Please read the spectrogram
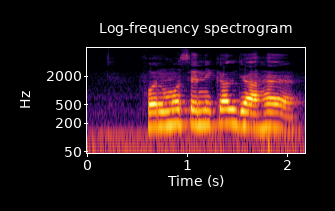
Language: Magahi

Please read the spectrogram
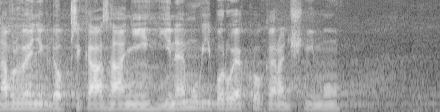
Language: Czech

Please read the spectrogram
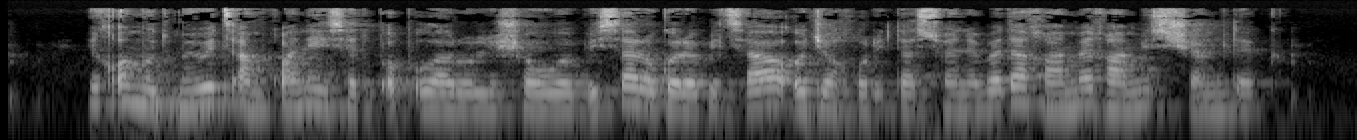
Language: Georgian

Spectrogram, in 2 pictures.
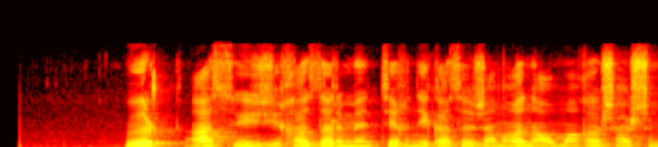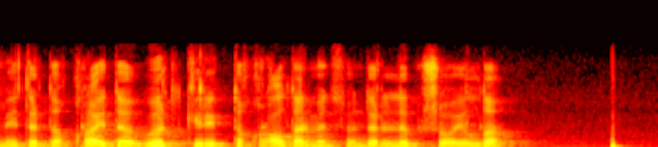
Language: Kazakh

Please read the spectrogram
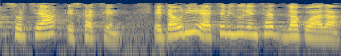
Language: Basque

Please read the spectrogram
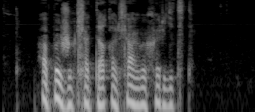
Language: Kabardian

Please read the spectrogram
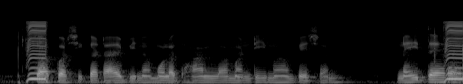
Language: Chhattisgarhi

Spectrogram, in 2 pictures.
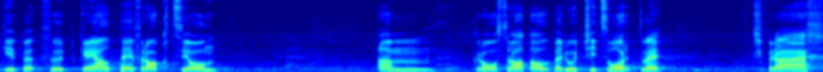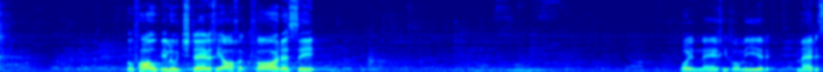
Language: Swiss German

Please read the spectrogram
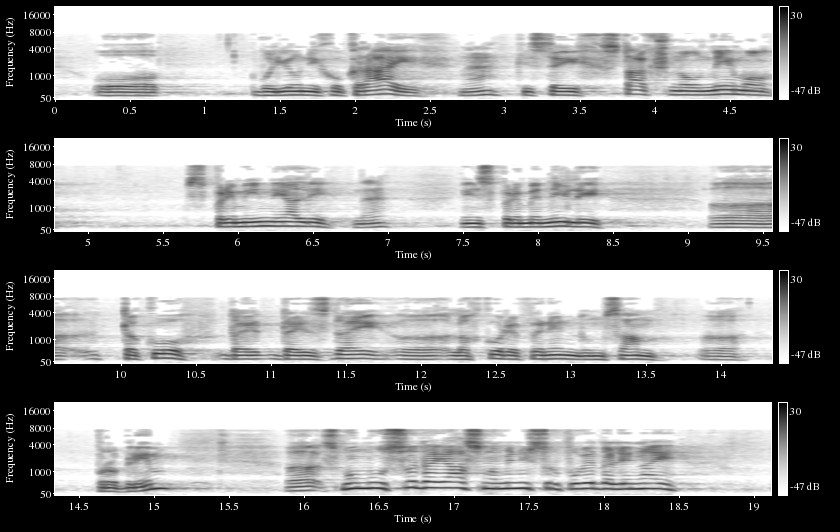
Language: Slovenian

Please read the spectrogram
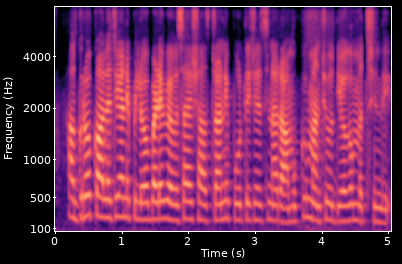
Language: Telugu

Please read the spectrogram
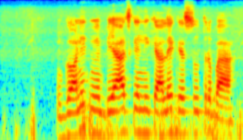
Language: Bhojpuri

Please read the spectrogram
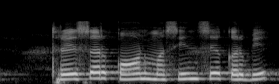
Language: Magahi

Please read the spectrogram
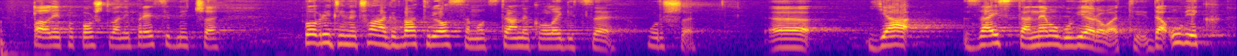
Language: Croatian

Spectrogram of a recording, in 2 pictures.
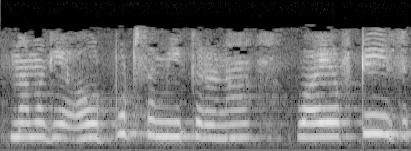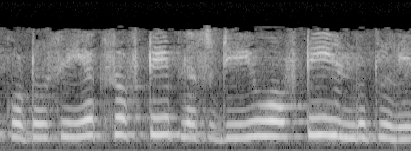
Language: Kannada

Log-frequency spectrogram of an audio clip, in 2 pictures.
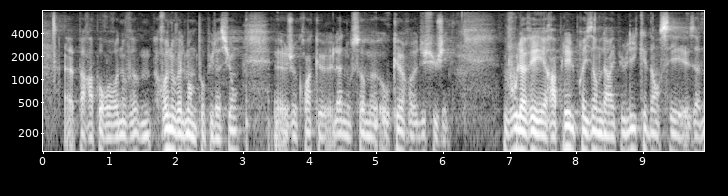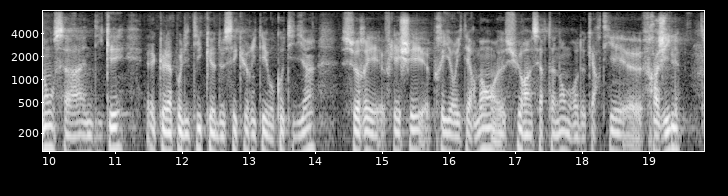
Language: French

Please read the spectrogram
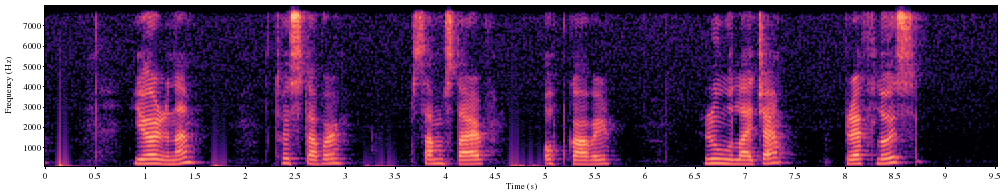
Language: Faroese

